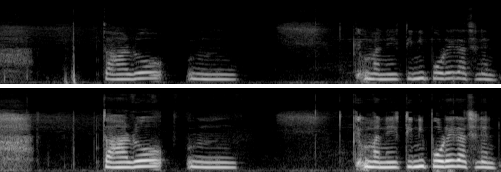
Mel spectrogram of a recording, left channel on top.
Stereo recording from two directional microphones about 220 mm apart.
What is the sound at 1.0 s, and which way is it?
Speech, 40° right (ahead or behind).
